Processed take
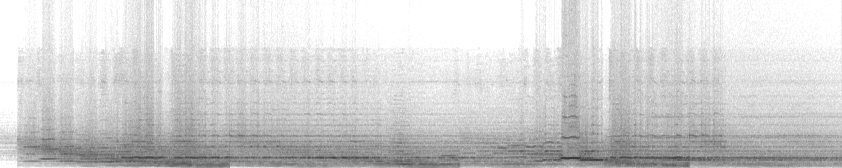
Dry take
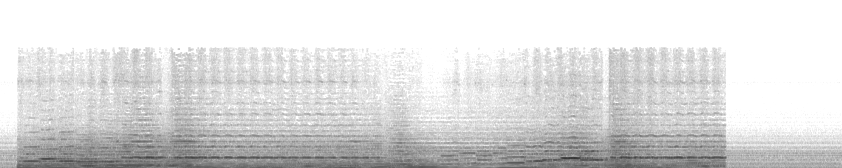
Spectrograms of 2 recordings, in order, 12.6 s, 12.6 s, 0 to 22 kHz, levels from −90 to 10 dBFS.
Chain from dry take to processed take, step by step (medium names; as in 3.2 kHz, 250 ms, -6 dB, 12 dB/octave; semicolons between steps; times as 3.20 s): hard clipper -21.5 dBFS, distortion -10 dB; LFO high-pass saw down 0.29 Hz 370–4300 Hz; echo that smears into a reverb 1562 ms, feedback 54%, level -9.5 dB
